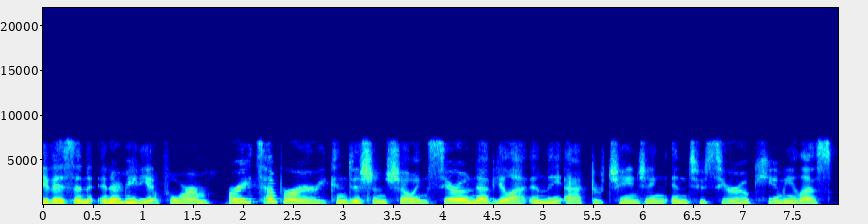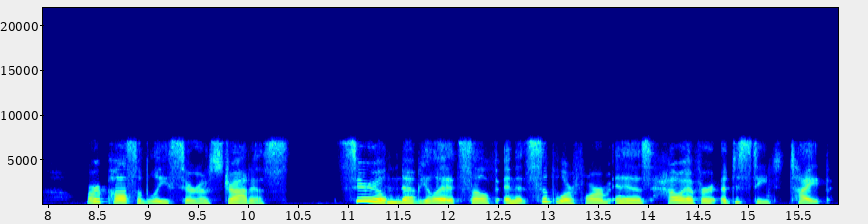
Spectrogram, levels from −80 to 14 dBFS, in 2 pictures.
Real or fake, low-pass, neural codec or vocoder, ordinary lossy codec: fake; 7.2 kHz; codec, 16 kHz, 0.8 kbps, ZipCodec; Opus, 24 kbps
